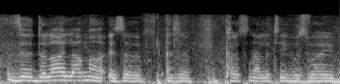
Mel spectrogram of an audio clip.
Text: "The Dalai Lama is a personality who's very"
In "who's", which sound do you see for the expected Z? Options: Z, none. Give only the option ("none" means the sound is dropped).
Z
